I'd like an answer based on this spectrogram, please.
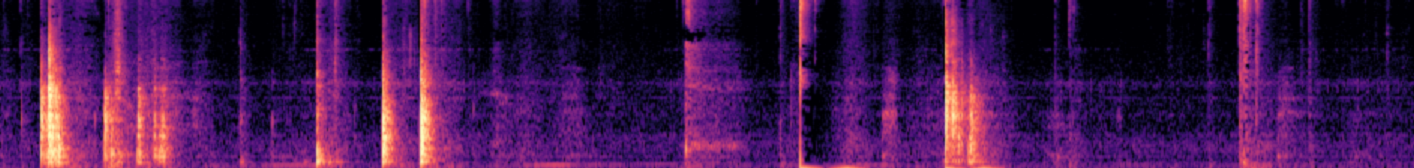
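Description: Hand disassembly of a plastic hot air soldering handpiece: scattered clicks, knocks and rustles of its plastic housing parts and a pair of pliers being handled, with one sharp click about eight seconds in.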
